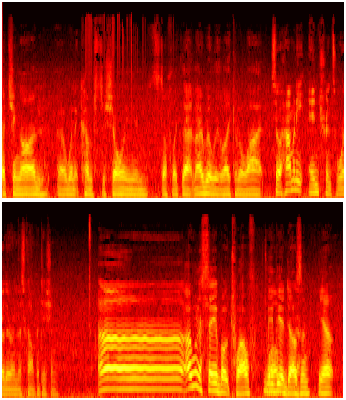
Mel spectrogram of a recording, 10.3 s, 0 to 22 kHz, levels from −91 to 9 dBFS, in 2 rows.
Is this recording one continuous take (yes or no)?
yes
